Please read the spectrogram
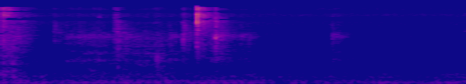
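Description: Near silence, with a faint click about a second in and a few softer ticks from handling a trading card and its plastic sleeve.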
